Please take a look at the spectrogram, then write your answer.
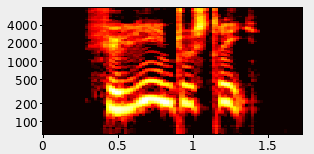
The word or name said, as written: følgeindustri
